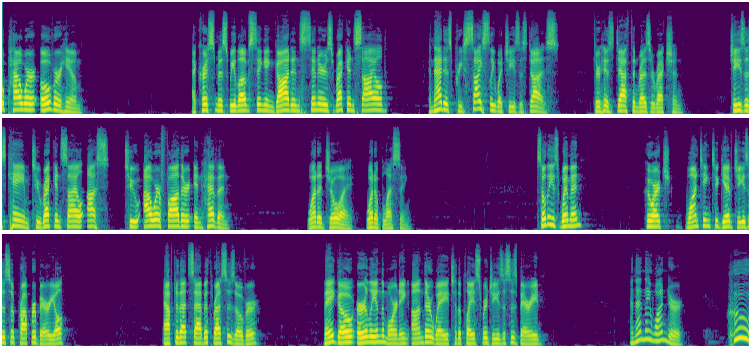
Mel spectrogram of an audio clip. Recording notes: the Easter Service at Grace Lutheran Church, Lexington, MO.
